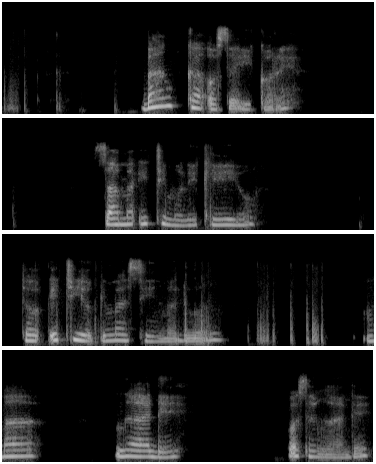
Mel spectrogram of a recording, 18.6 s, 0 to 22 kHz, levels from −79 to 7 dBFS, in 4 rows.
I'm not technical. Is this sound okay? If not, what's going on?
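No. The whole clip has heavy Opus voice compression: speech sounds muffled, hoarse and slightly robotic throughout, not just dull like a plain treble cut.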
